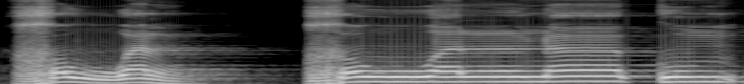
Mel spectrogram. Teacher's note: Masuk kata huruf waw yang bertasdid, hanya masuk tanpa ditahan lama-lama.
